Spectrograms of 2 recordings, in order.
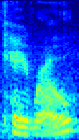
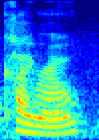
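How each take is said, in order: First: It is said with the local Georgia pronunciation. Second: It is said with the usual, widespread pronunciation. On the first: "here in Georgia it's Cairo" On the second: "we have a Cairo"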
